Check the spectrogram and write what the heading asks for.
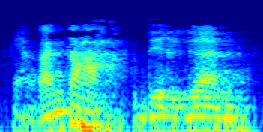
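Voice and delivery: low, soft, slow placating reply; subdued servant's mumbled excuse; meek excuse. Acted. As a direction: offer fate as a timid defence. Servant excuses himself to boss.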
